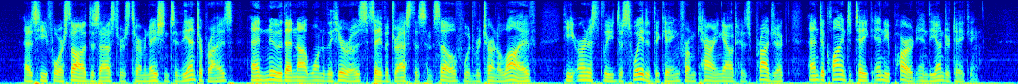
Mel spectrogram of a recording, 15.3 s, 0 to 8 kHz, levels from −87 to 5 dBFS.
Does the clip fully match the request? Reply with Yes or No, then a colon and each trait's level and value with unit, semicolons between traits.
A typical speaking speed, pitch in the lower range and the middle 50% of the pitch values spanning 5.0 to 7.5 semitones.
No: average, 165 wpm; low, 120 Hz; average, 3.4 semitones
